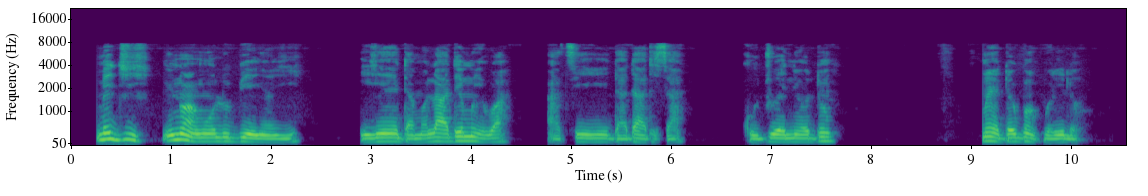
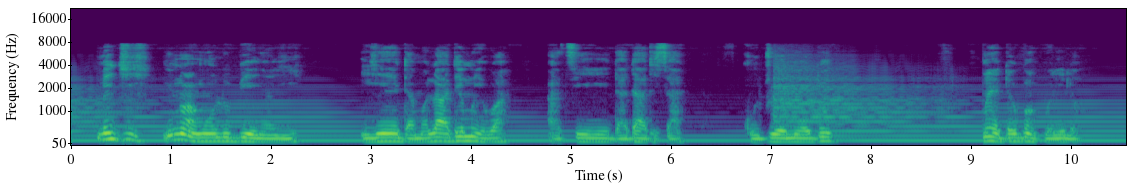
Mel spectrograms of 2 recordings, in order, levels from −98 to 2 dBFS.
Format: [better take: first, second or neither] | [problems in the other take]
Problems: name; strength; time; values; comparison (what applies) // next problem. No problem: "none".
first | background sound (Guitar); 13 dB below the speech // room echo; dies away in 0.2 s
